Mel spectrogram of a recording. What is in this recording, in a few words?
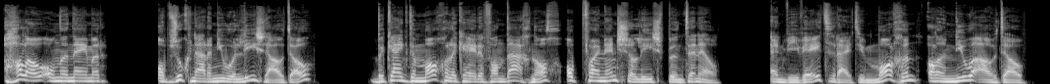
Website Ad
